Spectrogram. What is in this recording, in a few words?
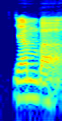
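"jamba", Malay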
